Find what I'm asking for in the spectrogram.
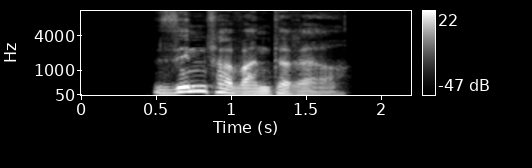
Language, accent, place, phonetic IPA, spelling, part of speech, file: German, Germany, Berlin, [ˈzɪnfɛɐ̯ˌvantəʁɐ], sinnverwandterer, adjective, De-sinnverwandterer.ogg
- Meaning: inflection of sinnverwandt: 1. strong/mixed nominative masculine singular comparative degree 2. strong genitive/dative feminine singular comparative degree 3. strong genitive plural comparative degree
